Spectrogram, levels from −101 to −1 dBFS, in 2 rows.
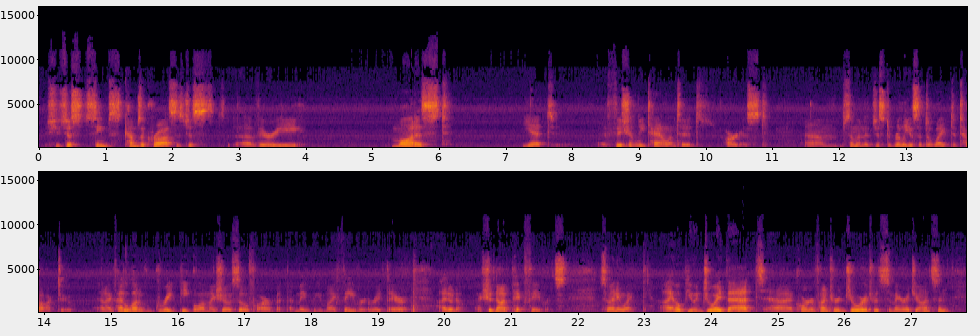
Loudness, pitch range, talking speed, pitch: -38 LUFS, 75-95 Hz, 150 wpm, 80 Hz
